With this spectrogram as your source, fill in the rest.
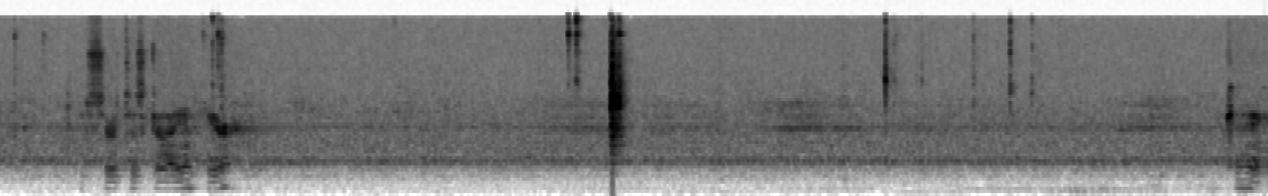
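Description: Small metal parts click and clink together as they are handled.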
